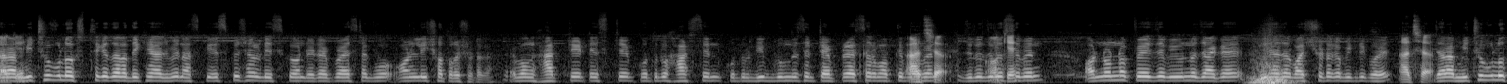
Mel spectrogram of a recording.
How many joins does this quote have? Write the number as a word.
two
